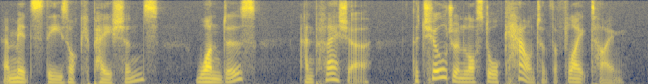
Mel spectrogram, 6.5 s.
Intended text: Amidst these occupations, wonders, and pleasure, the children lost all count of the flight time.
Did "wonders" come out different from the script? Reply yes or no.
no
